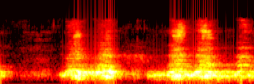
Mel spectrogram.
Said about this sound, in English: The dog barking sound effect.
